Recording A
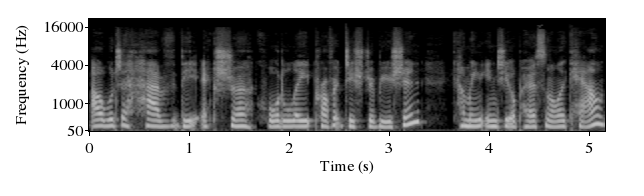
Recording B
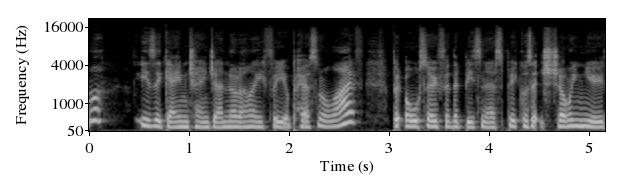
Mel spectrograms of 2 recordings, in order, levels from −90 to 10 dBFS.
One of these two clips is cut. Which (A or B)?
A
